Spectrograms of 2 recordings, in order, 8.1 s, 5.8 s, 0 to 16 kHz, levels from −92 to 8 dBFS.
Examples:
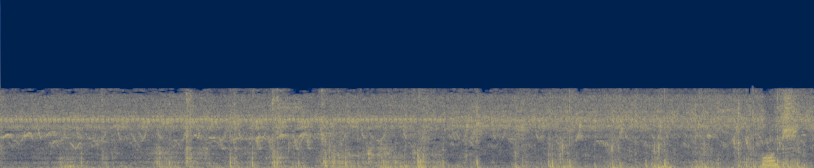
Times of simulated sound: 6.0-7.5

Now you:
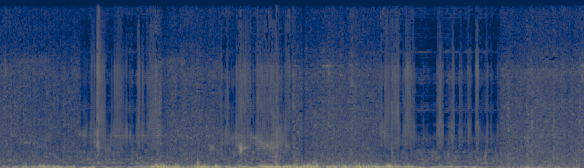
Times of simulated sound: 0.8-1.6; 2.2-2.9; 3.8-5.0

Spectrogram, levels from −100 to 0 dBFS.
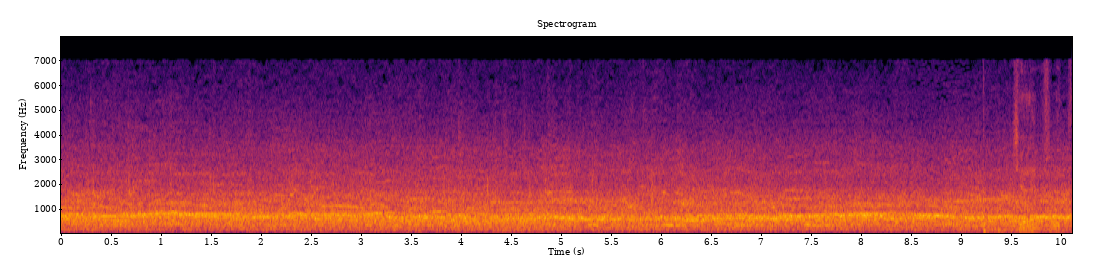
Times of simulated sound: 0.0-8.5; 9.1-10.1

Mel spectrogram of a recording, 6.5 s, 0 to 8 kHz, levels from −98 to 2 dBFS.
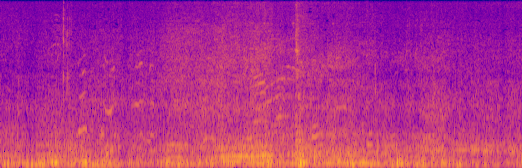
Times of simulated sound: none

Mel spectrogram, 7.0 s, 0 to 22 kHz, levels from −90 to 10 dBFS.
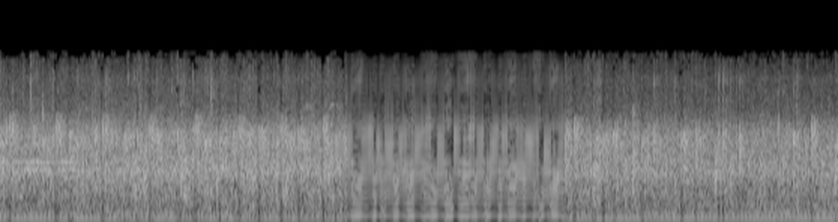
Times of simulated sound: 2.9-4.7

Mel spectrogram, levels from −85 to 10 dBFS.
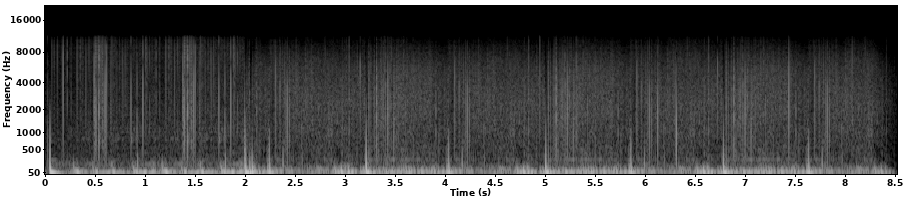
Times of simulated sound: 3.0-3.6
